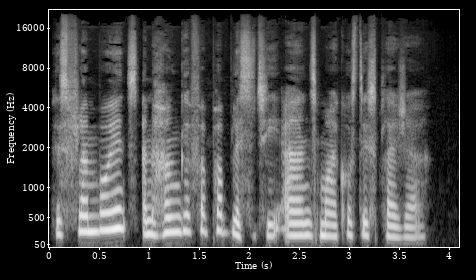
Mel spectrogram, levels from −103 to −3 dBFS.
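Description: Nothing in this recording stands out as a technical fault, with no glitch, dropout or break anywhere in the speech.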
